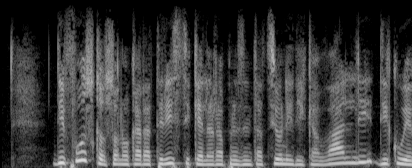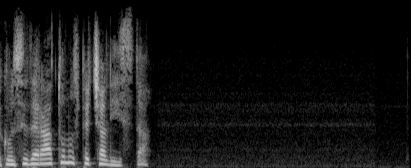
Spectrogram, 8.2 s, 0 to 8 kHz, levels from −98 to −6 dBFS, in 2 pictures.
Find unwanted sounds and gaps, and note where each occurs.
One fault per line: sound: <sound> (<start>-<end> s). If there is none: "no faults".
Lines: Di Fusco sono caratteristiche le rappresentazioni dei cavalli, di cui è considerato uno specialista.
no faults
